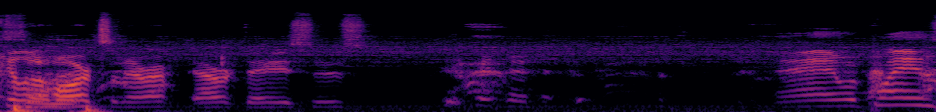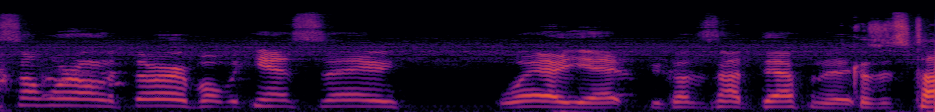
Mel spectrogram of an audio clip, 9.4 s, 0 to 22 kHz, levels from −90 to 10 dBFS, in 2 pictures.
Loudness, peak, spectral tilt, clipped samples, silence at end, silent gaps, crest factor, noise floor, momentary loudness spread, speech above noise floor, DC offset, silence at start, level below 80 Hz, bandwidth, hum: -37 LUFS; -16 dBFS; -2.5 dB/octave; under 0.1%; 0 s; none; 22 dB; -62 dBFS; 16 LU; 25 dB; under 0.1%; 0 s; -56 dBFS; 15 kHz; none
